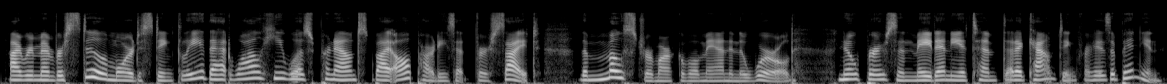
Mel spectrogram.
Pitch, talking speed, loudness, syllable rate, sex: 210 Hz, 170 wpm, -20 LUFS, 4.8 syllables/s, female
